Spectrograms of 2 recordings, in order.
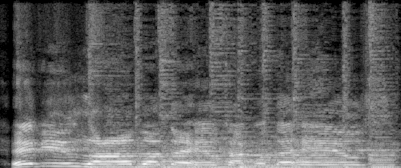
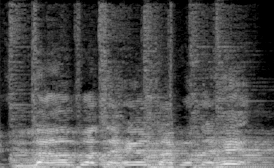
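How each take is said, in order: First: It is said at a slower pace. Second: It is said at a faster pace.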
